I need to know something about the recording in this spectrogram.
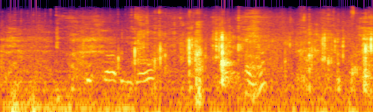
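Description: An older woman talks nearby outdoors.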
